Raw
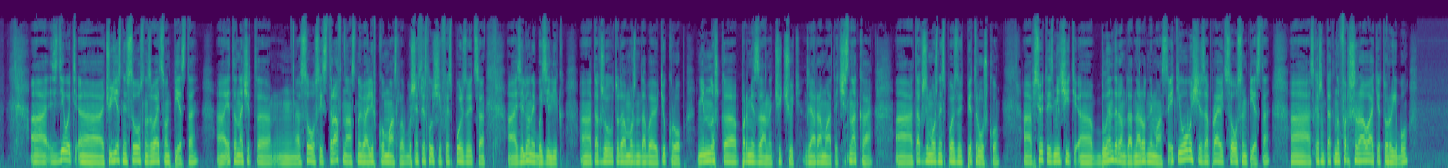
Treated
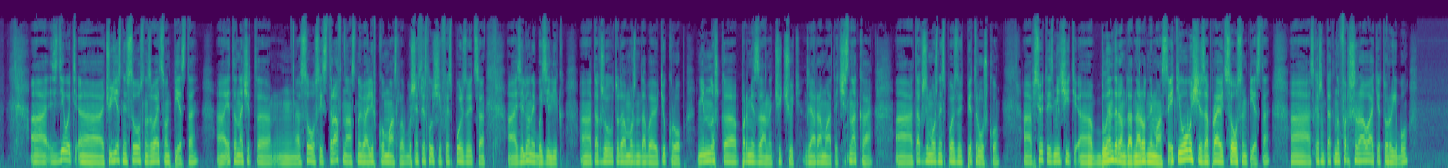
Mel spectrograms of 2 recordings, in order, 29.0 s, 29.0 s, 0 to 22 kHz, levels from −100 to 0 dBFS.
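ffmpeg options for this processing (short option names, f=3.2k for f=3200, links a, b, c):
-filter_complex "[0:a]asplit=3[a][b][c];[a]atrim=end=21.772[d];[b]atrim=start=21.768:end=24.762,asetpts=PTS-STARTPTS,volume=4.5dB[e];[c]atrim=start=24.758[f];[d][e]acrossfade=d=0.004:c1=hsin:c2=hsin[g];[g][f]acrossfade=d=0.004:c1=hsin:c2=hsin"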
